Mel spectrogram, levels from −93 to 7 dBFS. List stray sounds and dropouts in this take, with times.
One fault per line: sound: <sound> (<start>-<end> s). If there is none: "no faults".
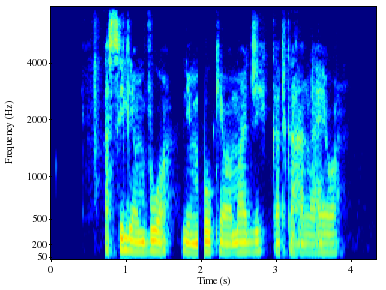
sound: dropout (2.0-2.1 s)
